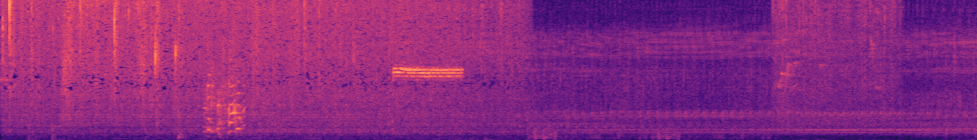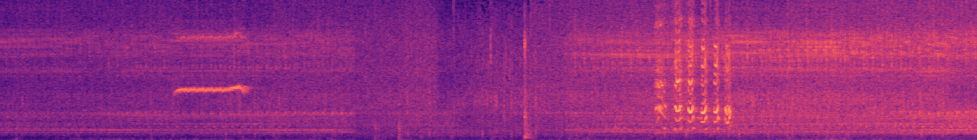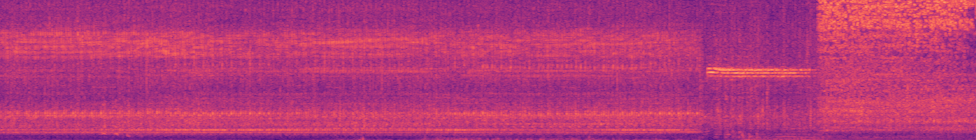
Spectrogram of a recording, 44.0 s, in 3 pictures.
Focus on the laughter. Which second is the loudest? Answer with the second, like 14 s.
25 s.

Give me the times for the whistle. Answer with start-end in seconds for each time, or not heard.
5.8-7.0, 17.2-18.4, 39.9-41.6.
